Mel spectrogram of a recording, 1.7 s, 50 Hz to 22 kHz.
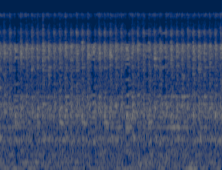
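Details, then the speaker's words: Massey Ferguson 440 Xtra tractor, Brazilian-built Perkins diesel about 82 hp, 12,000 hours, never opened, injectors recently serviced: steady idle with a hard, regular tapping knock, loss of power, unsteady running; knock source undiagnosed. "وكما تلاحظ الآن الموتور يخض، مش يدور عادي، في هذا الصوت طرح يظهر مع الشارع العادي."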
